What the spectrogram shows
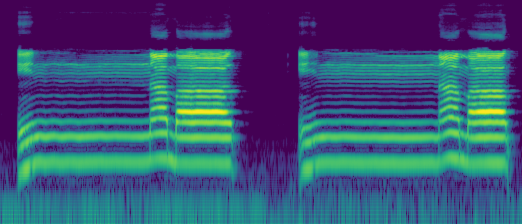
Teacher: نون کی آواز ناک میں تھوڑی دیر روک کے رکھنی ہے اور اس کو آواز کو گھمانا ہے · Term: غنہ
